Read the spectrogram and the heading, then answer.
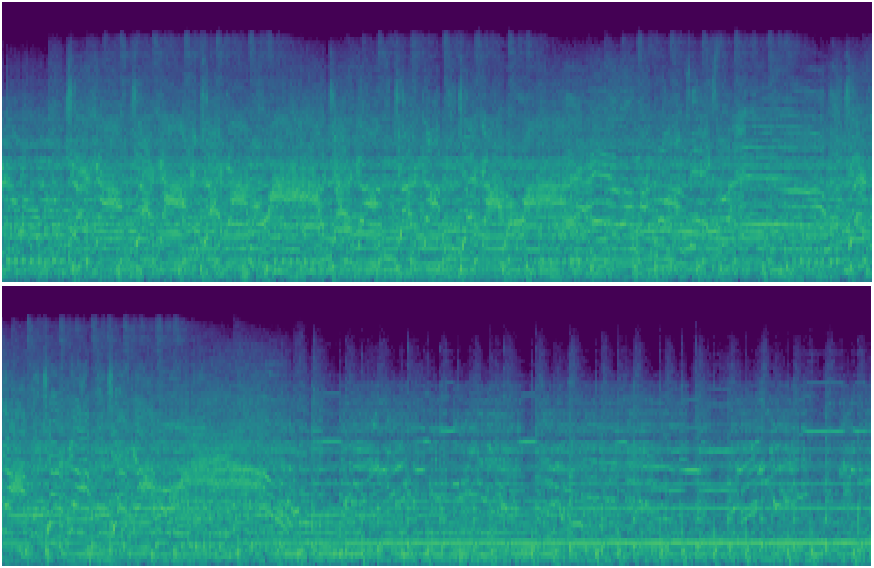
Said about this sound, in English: Is it punk? It sounds punk.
